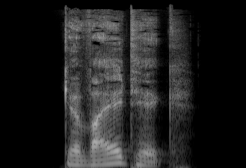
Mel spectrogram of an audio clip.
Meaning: 1. enormous, huge 2. massive, mighty
- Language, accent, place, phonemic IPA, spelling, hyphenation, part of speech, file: German, Germany, Berlin, /ɡəˈvaltɪç/, gewaltig, ge‧wal‧tig, adjective, De-gewaltig2.ogg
